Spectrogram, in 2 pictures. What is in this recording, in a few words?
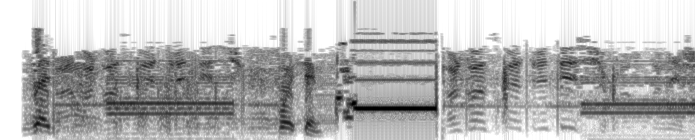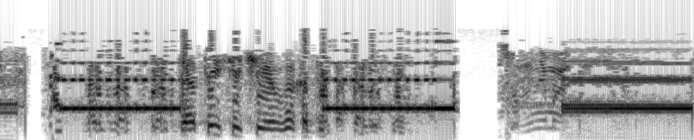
bip-bip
